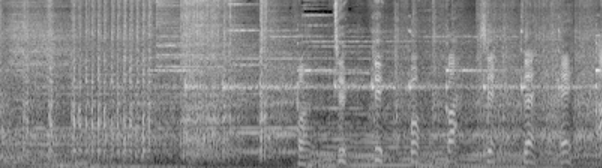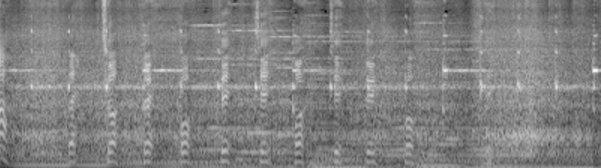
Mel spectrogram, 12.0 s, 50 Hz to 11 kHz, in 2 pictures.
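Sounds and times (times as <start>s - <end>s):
tenor drums fast rhythm: 0.0s - 12.0s
sustained low bass notes: 2.8s - 12.0s.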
